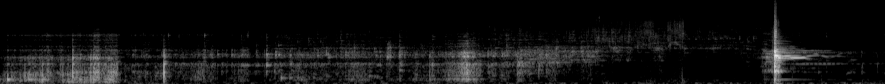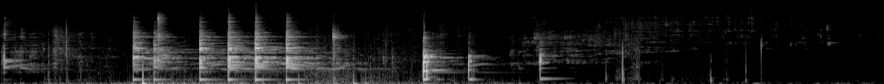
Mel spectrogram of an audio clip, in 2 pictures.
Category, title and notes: Sound effects > Experimental
contact mic in metal thermos, emptying4
Water being poured out of a thermos recorded with a contact microphone. Somewhat quiet.
contact-mic, contact-microphone, experimental, thermos, water, water-bottle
